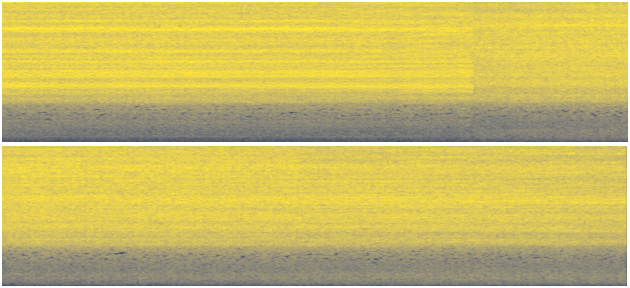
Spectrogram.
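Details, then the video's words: Large black cicadas (말매미) in trees beside a house rooftop fill the air with a loud, continuous, high-pitched buzzing drone. "시끄러운 매미우는소리"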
